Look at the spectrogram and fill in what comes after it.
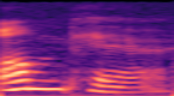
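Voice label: "impair", French; Virtual Casino: Secret Fantasies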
